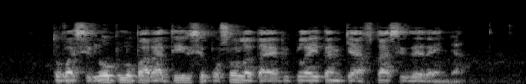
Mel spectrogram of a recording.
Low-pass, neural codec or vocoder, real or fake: 7.2 kHz; none; real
